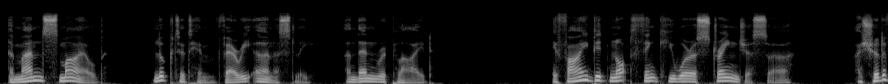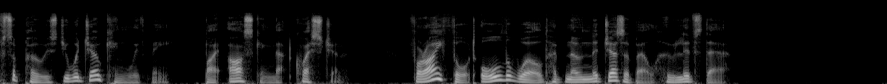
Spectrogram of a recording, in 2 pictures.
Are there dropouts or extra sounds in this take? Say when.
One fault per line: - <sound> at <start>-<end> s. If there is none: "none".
none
